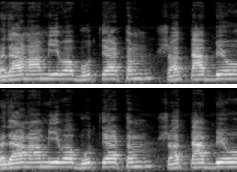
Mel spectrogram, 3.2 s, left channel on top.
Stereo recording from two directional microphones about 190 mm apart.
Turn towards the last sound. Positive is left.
turn(degrees=35)  # may be behind; listen again after turning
